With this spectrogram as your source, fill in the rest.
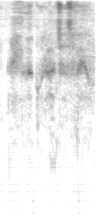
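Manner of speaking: very quiet, soft, breathy, hushed whisper. Speaker, after everyone has left, shows something just found: whispering. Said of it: "Why am I still whispering?".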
